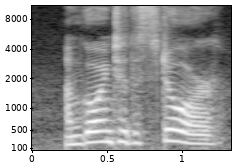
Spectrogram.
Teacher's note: just say the word to in a sentence, it usually just sounds like ta.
